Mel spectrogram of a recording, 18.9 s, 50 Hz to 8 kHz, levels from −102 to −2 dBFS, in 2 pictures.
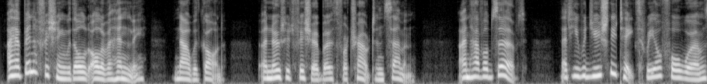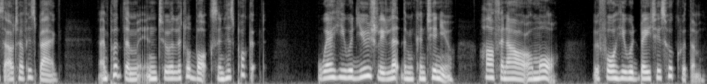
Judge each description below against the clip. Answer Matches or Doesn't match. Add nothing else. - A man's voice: Doesn't match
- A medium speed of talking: Doesn't match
